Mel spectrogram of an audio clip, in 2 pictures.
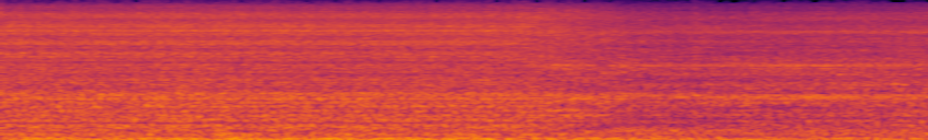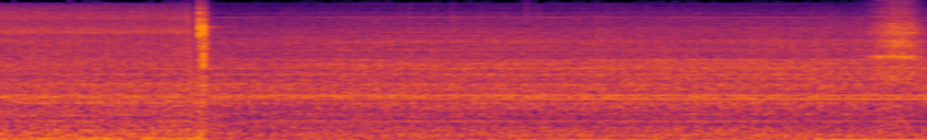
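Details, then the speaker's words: Gas furnace after cleaning a cobweb from the burner orifice that may have blocked flame crossover: steady low roar, no booming or popping; burners lit evenly, normal ignition. "that was successful. Looks like we got some dust out of that burner too."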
